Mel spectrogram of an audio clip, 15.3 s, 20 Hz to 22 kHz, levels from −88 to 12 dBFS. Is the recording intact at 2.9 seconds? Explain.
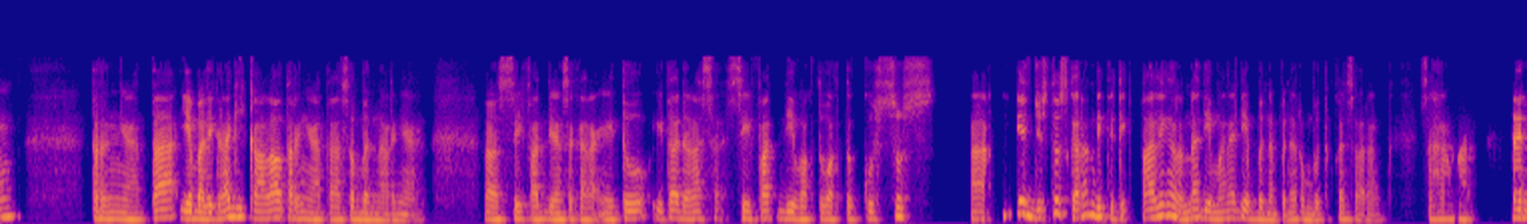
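Yes, the speech is intact at 2.9 seconds, with no fault at that moment beyond the light graininess of the mSBC Bluetooth headset link it passes through.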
